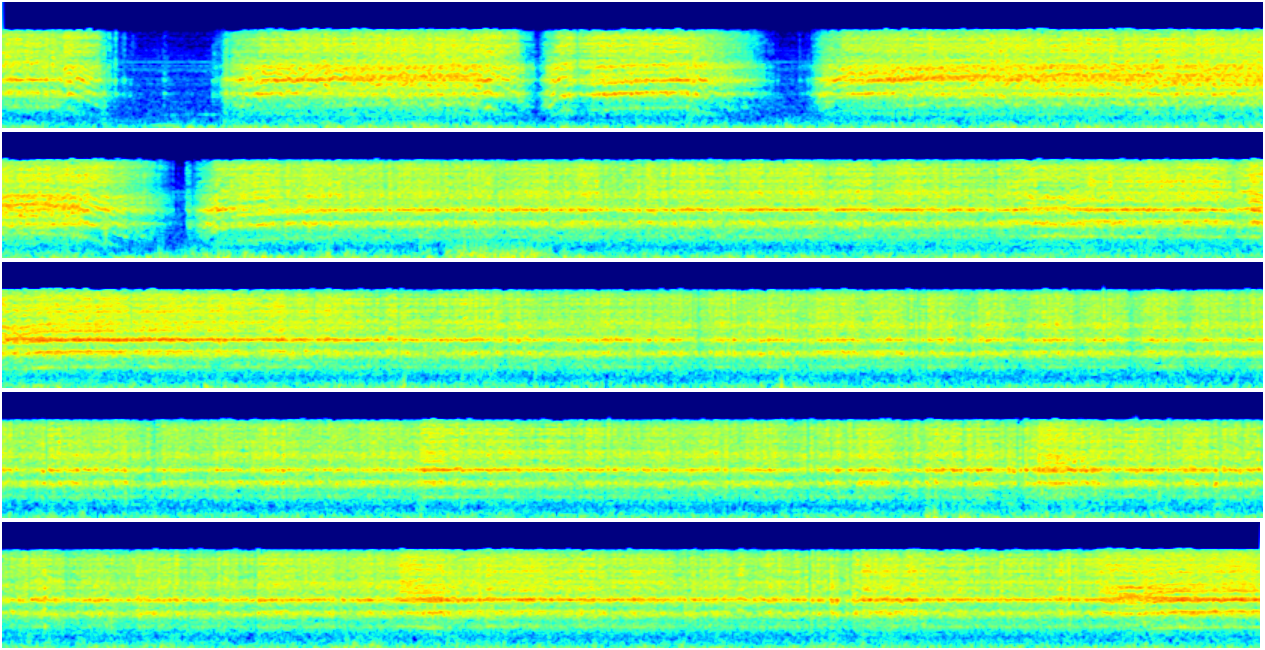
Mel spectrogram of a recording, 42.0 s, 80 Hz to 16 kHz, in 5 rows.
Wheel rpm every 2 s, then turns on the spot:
80, 120, 80, 150, 100, 150, 160, 160, 160, 160, 160, 160, 160, 160, 160, 160, 160, 160, 160, 160, 160.
none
